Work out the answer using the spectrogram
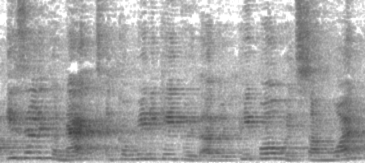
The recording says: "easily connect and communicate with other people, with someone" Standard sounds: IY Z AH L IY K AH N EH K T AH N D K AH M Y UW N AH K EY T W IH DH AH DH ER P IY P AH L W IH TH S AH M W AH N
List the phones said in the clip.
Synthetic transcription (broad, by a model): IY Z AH L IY K AH N EH K T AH N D K AH M Y UW N AH K EY T W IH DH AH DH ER P IY P AH L W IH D S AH M W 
